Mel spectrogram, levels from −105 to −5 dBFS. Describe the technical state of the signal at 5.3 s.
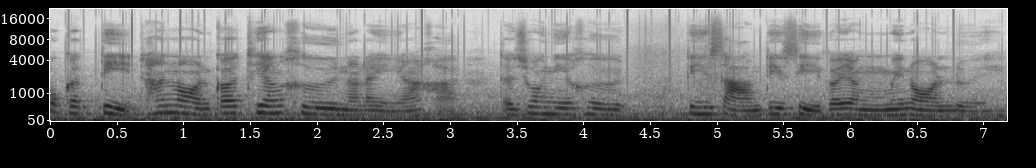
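Word clock ticks run through 5.3 s, part of a span from 0.11 to 7.18 s. The receiver's clock drifts against the sender's by around 0.1 percent, so roughly every 20 ms a single sample is dropped or repeated, producing sharp, steady ticks.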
